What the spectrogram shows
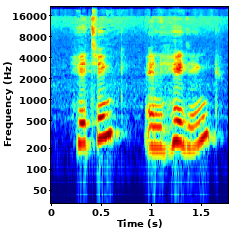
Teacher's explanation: But if a participle suffix is added to each of these, like hitting and hitting, the words are pronounced the same, since the alveolar stop is converted to a flap in both cases. And these two distinct sounds, which were different from each other in underlying representation, they became, both of them, converted to the flap in the phonetic representation.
